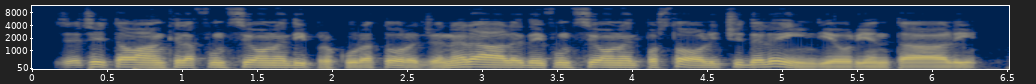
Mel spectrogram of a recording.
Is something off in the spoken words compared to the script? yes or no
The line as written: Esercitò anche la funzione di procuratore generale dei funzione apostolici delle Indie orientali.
no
